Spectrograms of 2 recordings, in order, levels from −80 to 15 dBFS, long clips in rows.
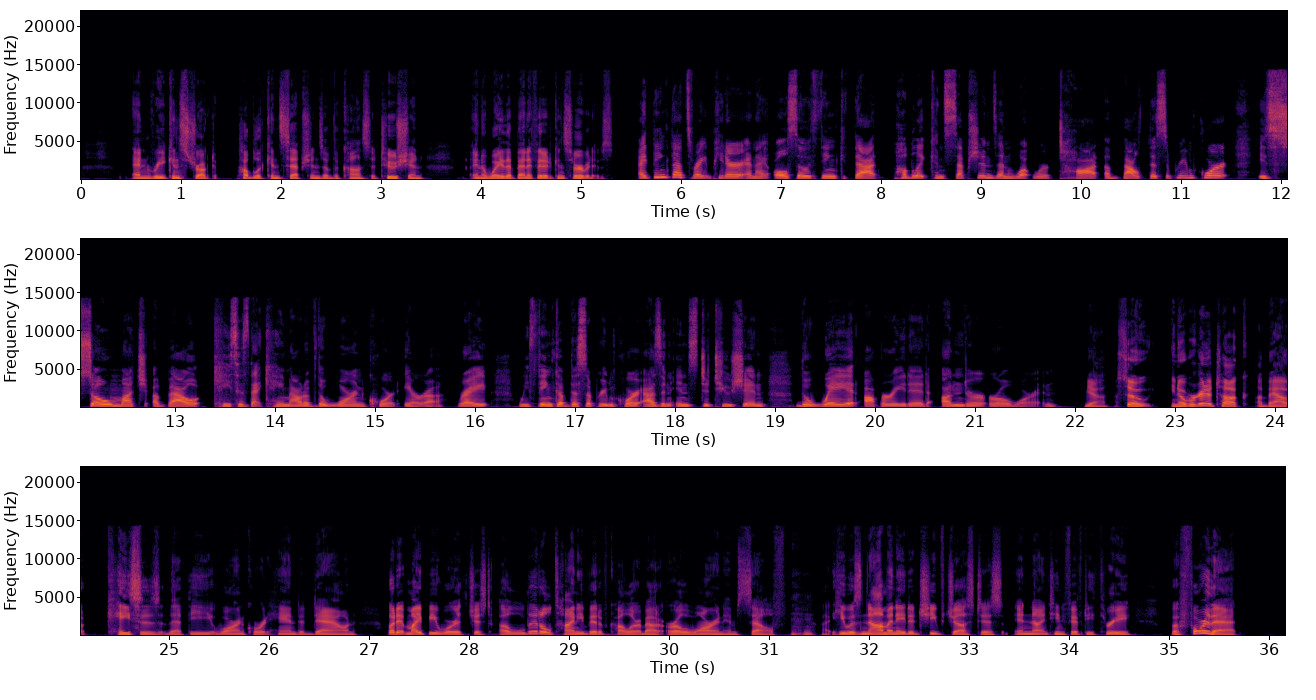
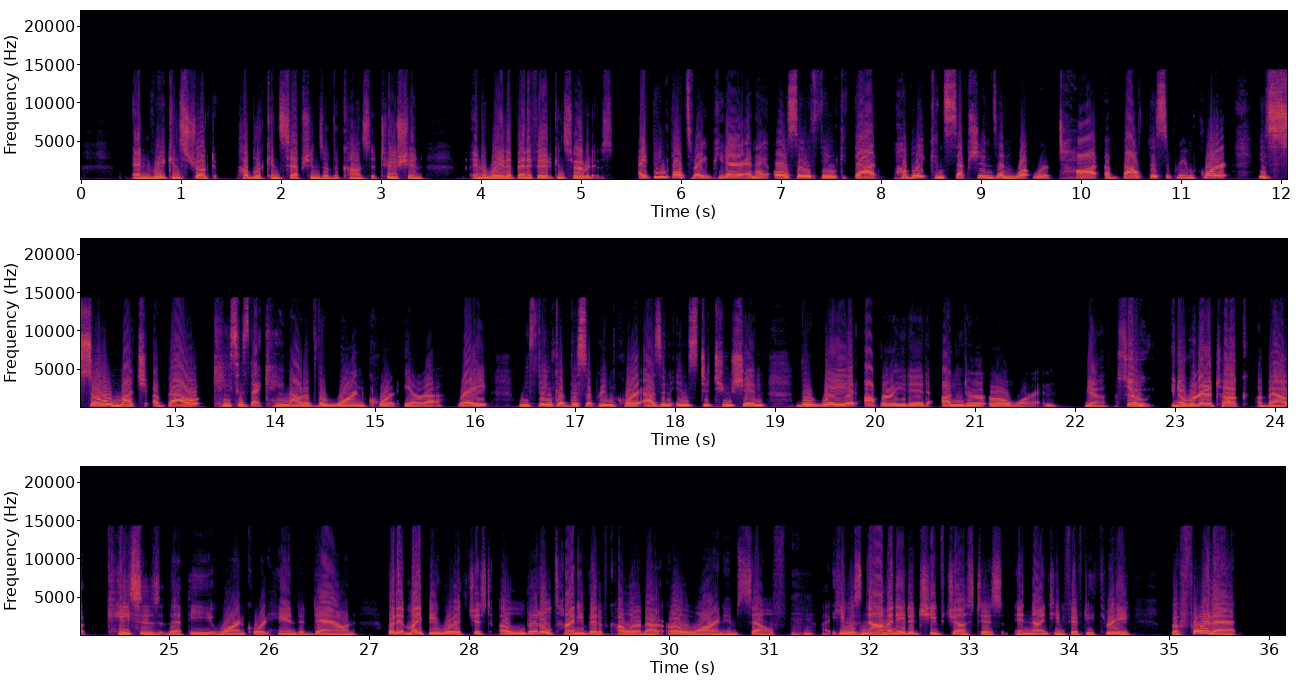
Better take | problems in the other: first | distortion; heavy; 7 dB below the speech

